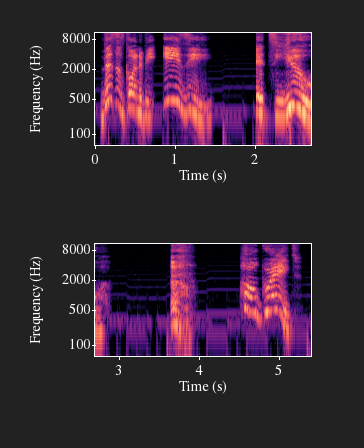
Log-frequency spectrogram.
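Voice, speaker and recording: A woman's voice: sits high, sing-song, slow pace, pushed and bright, soft background music, full character voice. A woman voicing a perky, cocky young female pro-gamer mech pilot for a video game. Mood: sarcastic. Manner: bubbly, cocky, teasing.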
